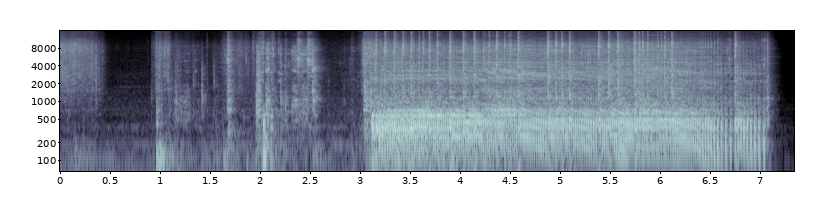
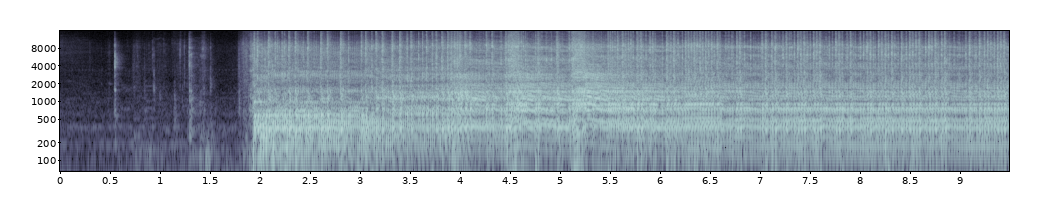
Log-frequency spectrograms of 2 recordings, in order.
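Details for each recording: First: Homelite Super 1130G chainsaw after replacing out-of-range condenser and spark plug: scattered sputters and gaps, then rough uneven buzz under throttle that keeps stumbling, losing spark; intermittent misfire, cause unconfirmed. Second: Homelite Super 1130G chainsaw, after replacing only the out-of-range, swollen condenser on a no-fire ignition, muffler off: a couple of quiet pulls, then it catches and holds a loud raspy high-rev run, now firing properly.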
